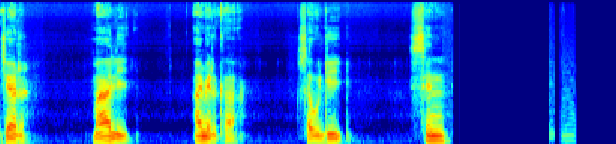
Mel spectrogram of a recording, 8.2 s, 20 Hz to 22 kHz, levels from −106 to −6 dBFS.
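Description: From 5.90 s the fade-out picks up truncation distortion, gritty from 6.15 s to the end, which fits an 8-bit stage without dither.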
